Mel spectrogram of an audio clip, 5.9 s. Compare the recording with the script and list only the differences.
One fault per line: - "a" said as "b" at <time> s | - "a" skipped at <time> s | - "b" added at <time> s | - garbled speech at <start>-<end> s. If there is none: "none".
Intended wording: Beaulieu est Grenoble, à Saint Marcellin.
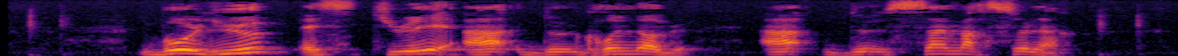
- "situé à de" added at 1.6 s
- "de" added at 4.1 s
